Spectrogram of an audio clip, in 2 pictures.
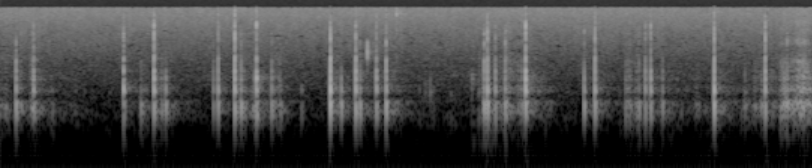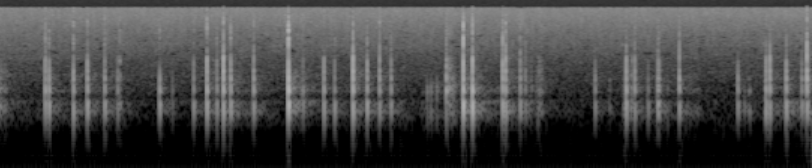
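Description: Long nails tap the cardboard cover of a pink hardcover paper notebook held upright, in irregular clusters of quick, soft taps. Each tap is a short, dry click with a hollow low-mid body and almost no ring. The result is a quiet, gentle, uneven tapping pattern.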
